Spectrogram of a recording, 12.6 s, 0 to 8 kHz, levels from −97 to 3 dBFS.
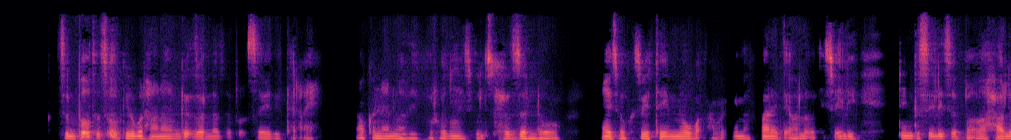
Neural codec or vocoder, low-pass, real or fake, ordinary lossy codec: codec, 16 kHz, 1 kbps, X-Codec, WavLM features, trained on Multilingual LibriSpeech; 7.2 kHz; fake; MP3, 48 kbps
